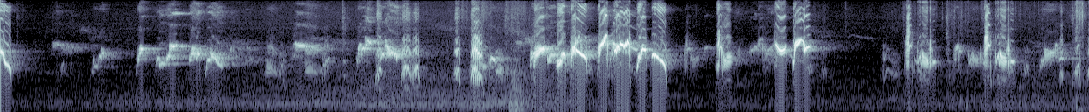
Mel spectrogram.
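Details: Red-whiskered bulbul morning song, used to train and stir newly caught wild birds into fierce singing contests; rich, rapid warbled and whistled phrases, bright and slurred, with sharp clicking ticks between bursts, nearly continuous.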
